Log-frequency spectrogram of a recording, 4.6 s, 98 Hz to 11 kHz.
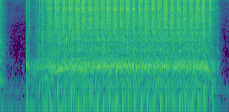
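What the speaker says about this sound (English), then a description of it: "We're going to close up the bottom. 1/4 inch seam allowance." A sewing machine starts abruptly and stitches a quarter-inch bottom seam on a handbag, a fast, even mechanical whir with rapid rhythmic needle clicks, close and alone before it slows to a stop.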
